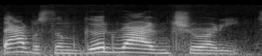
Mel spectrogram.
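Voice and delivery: ordinary delivery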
